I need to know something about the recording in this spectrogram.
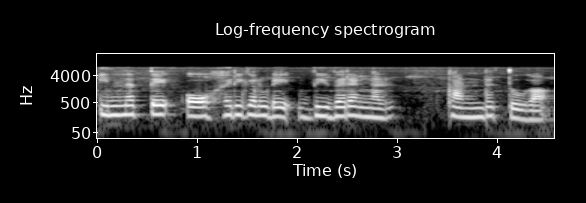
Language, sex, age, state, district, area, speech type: Malayalam, female, 30-45, Kerala, Thrissur, rural, read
